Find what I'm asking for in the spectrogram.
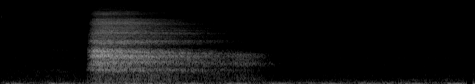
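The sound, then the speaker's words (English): A single slow exhalation through the mouth or nose, a soft breathy rush that starts abruptly, then gradually tapers and fades to near silence. “Now breathe out slowly through your mouth or your nose if that feels more natural.”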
